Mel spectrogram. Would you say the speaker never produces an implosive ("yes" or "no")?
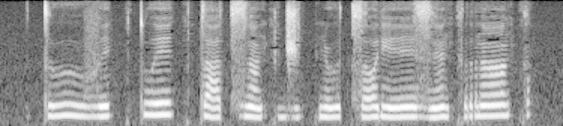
yes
